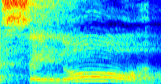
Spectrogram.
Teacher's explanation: a forte é o nor, né? É a última, é uma oxítona.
